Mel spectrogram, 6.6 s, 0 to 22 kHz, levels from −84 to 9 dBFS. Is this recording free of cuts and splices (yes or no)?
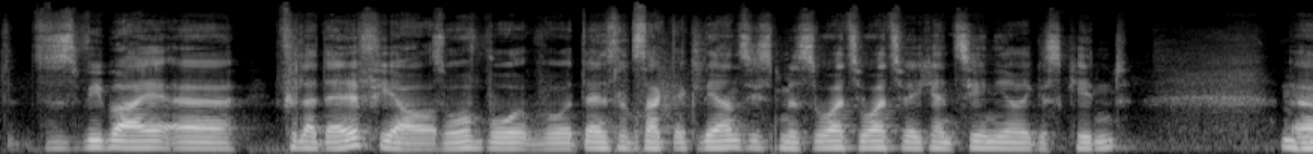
no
